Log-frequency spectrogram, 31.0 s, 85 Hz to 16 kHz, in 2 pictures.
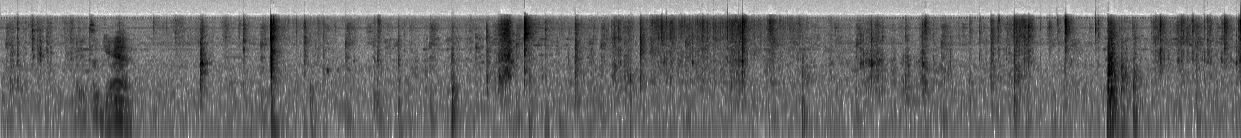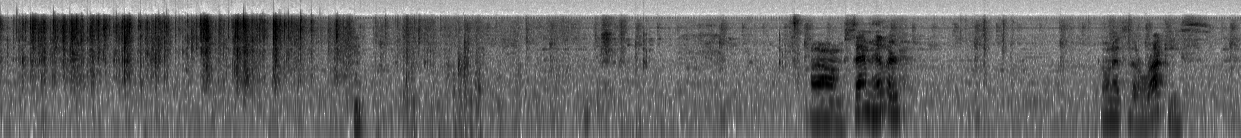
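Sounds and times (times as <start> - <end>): low steady hum: 0.0 - 31.0.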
